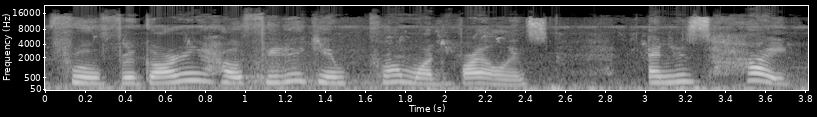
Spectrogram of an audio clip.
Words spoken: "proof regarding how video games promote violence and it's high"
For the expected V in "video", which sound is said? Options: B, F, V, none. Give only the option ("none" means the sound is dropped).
F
